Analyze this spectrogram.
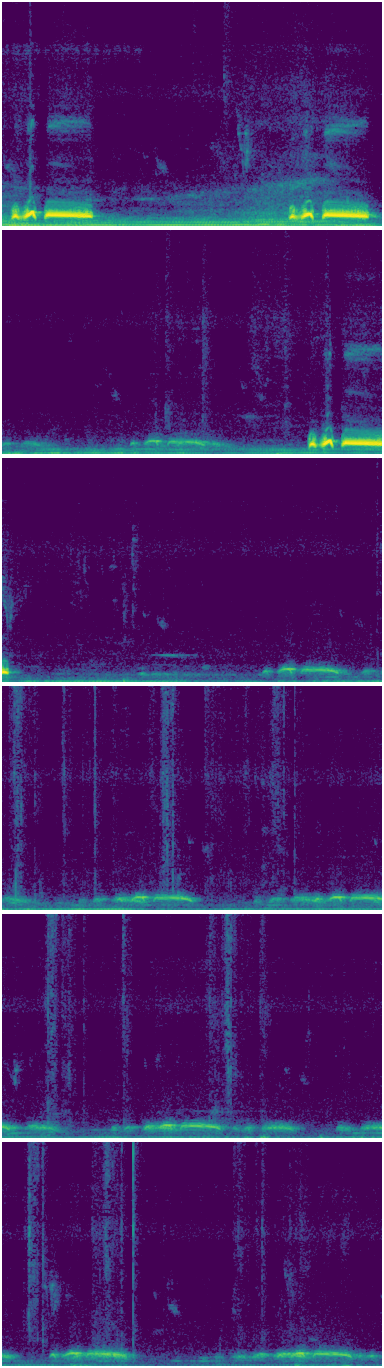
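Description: Spotted dove cooing: three loud coos in the first ten seconds, then a run of softer, shorter coos about every two seconds.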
